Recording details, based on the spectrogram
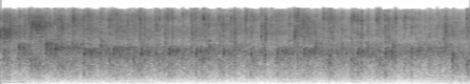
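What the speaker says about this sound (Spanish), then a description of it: "Reiteremos nuestro agradecimiento el día de hoy con otro fuerte aplauso." Audience at a legal lecture on procedural principles applauds steadily, a dense, even wash of many hands clapping that holds throughout at moderate loudness.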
